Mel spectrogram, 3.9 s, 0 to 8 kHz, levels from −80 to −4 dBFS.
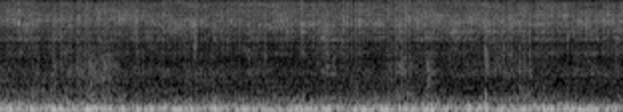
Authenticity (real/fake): fake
